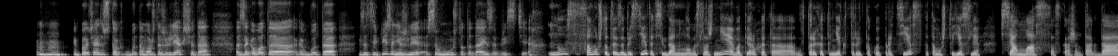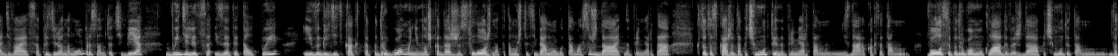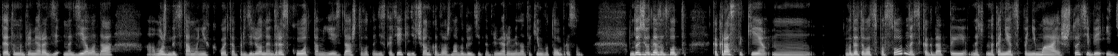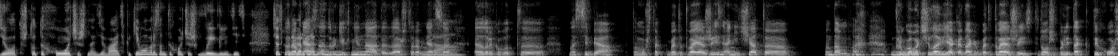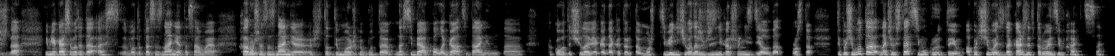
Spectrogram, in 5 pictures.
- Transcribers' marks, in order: chuckle; other noise; chuckle; laughing while speaking: "одевается"
- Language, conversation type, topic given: Russian, podcast, Что помогает тебе не сравнивать себя с другими?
